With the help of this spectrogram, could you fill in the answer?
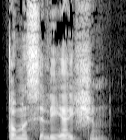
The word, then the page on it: domiciliation: British English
